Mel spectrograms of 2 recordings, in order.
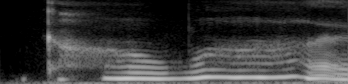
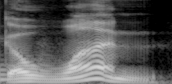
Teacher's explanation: But naturally, we insert a tiny ooh sound. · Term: Glides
